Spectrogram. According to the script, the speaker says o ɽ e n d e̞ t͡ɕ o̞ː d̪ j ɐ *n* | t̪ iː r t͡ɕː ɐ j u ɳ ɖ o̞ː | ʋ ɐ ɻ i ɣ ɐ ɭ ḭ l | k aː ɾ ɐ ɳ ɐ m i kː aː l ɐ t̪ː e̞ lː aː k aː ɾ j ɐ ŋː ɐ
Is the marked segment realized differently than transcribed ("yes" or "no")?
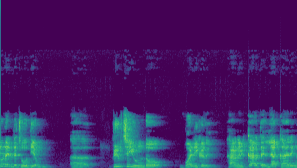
yes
